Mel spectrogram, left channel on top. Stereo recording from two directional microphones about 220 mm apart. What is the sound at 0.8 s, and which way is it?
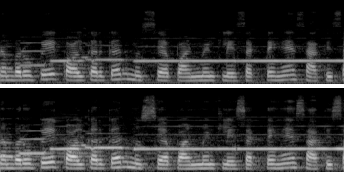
Speech, 30° left (ahead or behind).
